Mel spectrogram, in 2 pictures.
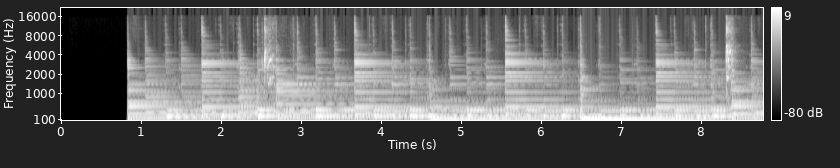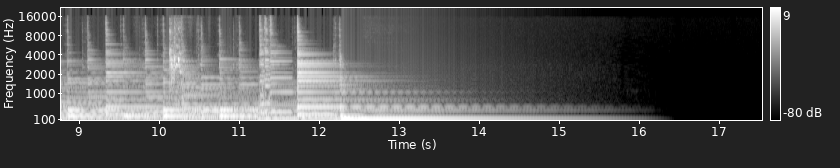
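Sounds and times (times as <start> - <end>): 
classical guitar: 0.8 - 15.8.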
